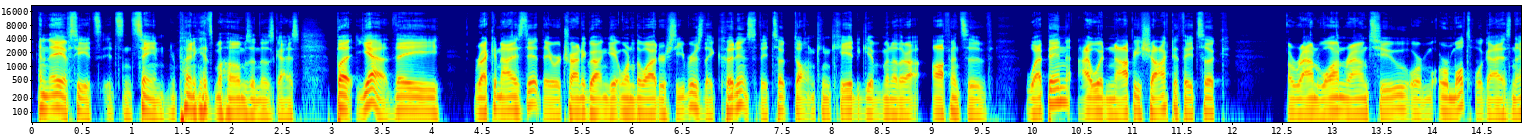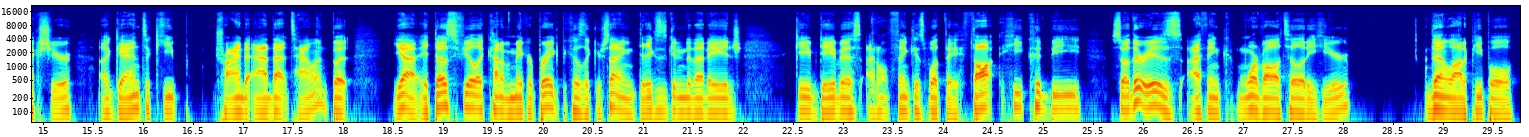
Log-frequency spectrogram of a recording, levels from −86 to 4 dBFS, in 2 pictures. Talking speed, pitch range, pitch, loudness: 240 wpm, 95-110 Hz, 100 Hz, -20 LUFS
